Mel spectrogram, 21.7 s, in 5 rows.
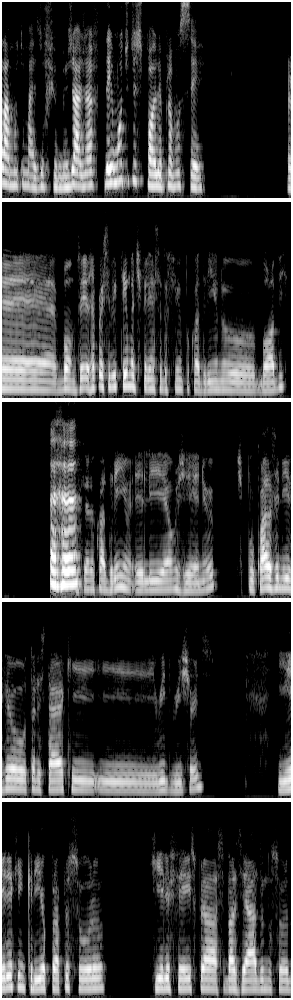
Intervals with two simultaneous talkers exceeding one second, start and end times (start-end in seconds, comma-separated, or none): none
